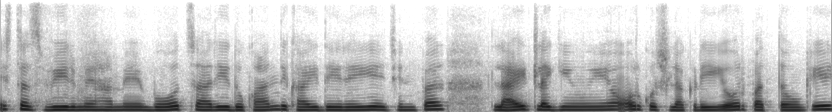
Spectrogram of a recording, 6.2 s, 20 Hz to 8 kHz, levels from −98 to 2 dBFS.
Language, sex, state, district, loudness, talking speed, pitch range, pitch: Hindi, female, Uttar Pradesh, Muzaffarnagar, -15 LUFS, 230 wpm, 200-220 Hz, 210 Hz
